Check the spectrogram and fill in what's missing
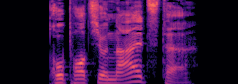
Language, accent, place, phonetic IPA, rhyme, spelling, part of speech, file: German, Germany, Berlin, [ˌpʁopɔʁt͡si̯oˈnaːlstɐ], -aːlstɐ, proportionalster, adjective, De-proportionalster.ogg
- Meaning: inflection of proportional: 1. strong/mixed nominative masculine singular superlative degree 2. strong genitive/dative feminine singular superlative degree 3. strong genitive plural superlative degree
